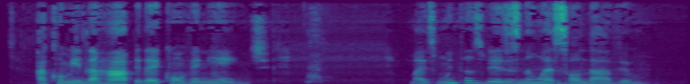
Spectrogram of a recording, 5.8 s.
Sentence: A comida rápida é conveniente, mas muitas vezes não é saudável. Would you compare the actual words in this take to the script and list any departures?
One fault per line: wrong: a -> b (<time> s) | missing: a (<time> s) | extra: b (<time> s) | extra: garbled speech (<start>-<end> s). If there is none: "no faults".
no faults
